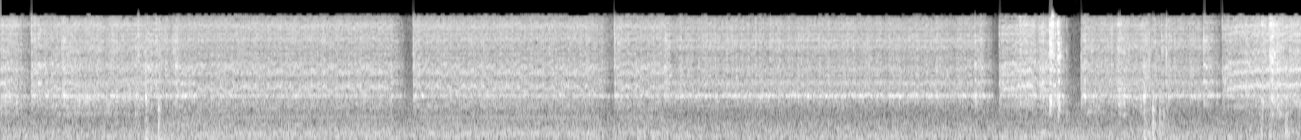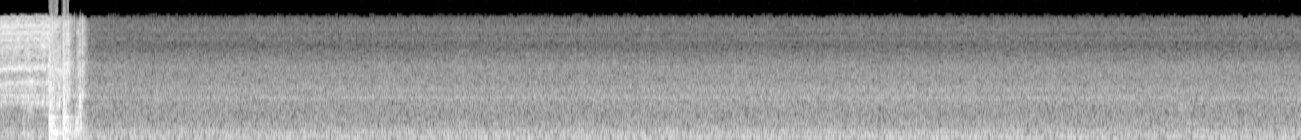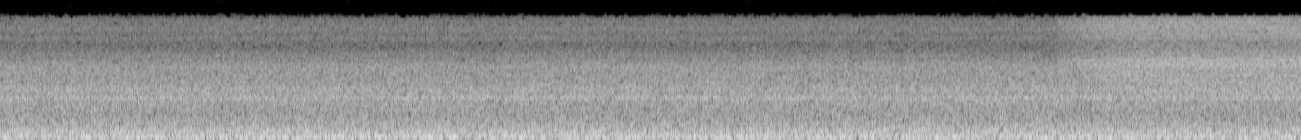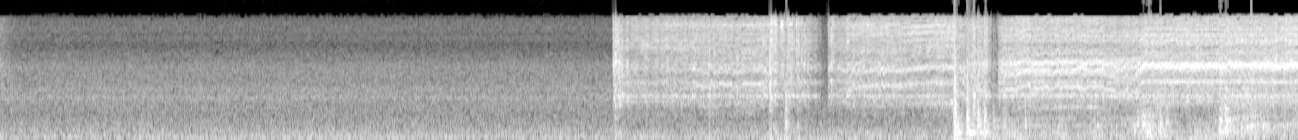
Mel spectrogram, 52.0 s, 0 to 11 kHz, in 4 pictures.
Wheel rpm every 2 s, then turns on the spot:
150, 150, 140, 160, 160, 140, 140, 0, 0, 0, 0, 0, 0, 0, 0, 0, 0, 0, 0, 0, 0, 0, 70, 150, 140, 140.
none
